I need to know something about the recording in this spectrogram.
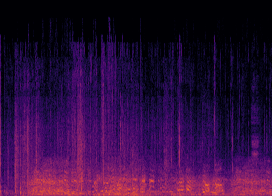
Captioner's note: audience laughing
